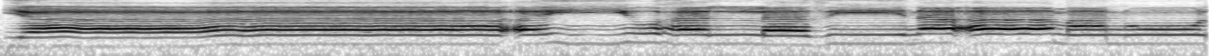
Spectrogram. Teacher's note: Kita baca dengan kadar panjang 4 atau 5 harkat. Kemudian ada ya bertasdid, kita baca dengan penekanan yang lebih ya.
